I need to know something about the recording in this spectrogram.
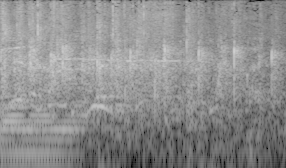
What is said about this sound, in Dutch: Can we give the band a hand? Laten we de band een applaus geven. Ze hebben geweldig iets gedaan.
